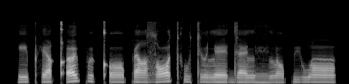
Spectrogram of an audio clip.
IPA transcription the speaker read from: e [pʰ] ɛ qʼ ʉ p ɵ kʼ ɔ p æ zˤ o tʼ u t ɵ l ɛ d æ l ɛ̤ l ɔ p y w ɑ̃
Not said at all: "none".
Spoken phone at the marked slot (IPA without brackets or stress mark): pʰ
